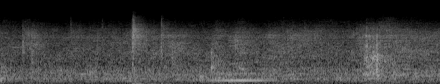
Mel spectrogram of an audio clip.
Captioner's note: overlapping chatter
